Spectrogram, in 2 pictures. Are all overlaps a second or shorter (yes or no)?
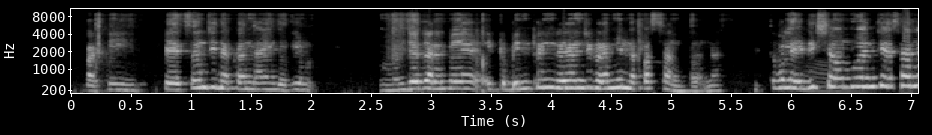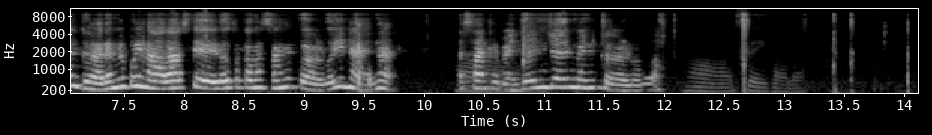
yes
